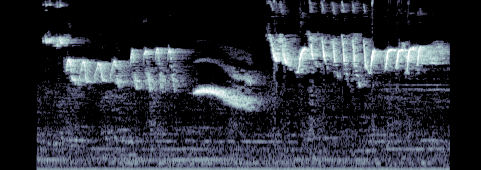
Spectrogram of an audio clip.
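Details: Sunda robin in full song: high whistles slide down and then back up, followed by a bright, rapidly pulsed trill on a high pitch.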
